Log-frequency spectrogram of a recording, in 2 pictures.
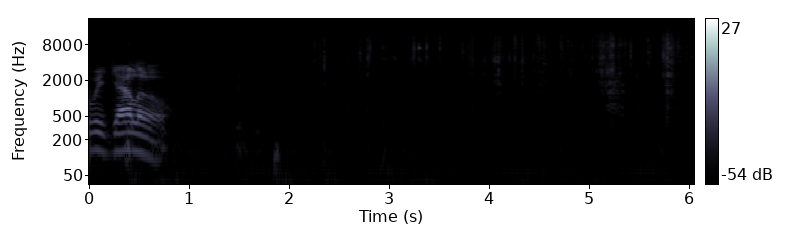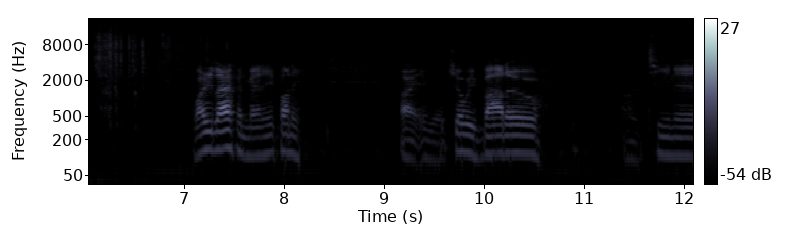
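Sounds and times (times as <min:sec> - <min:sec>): foil wrapper crinkling and tearing: 0:02.1 - 0:07.5.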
